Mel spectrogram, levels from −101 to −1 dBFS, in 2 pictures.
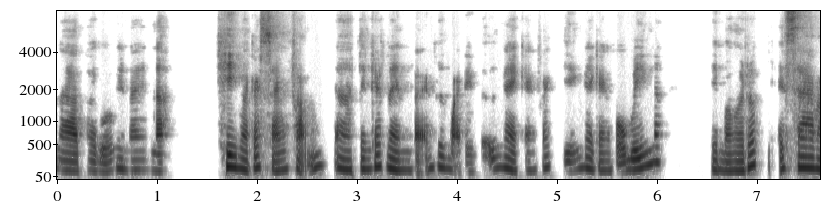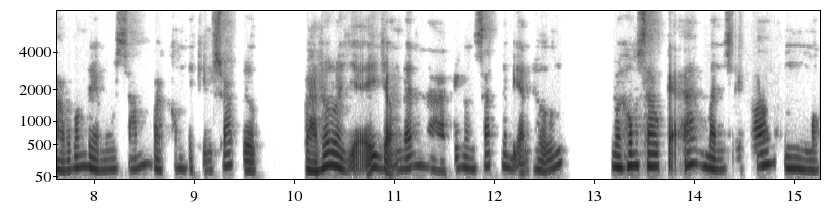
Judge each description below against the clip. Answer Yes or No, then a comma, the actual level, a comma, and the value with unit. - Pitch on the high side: No, medium, 140 Hz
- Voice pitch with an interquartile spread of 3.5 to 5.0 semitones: Yes, average, 4.3 semitones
